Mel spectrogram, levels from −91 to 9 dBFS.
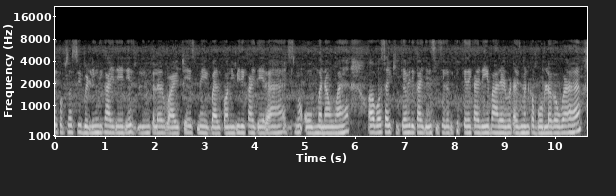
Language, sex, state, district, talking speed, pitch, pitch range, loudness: Hindi, female, Bihar, Gaya, 275 wpm, 190 Hz, 185-200 Hz, -14 LUFS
